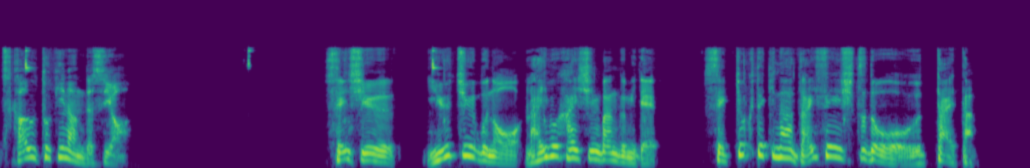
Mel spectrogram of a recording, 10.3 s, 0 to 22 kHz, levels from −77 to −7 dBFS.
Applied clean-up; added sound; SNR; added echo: neural mask model Resemble Enhance denoiser.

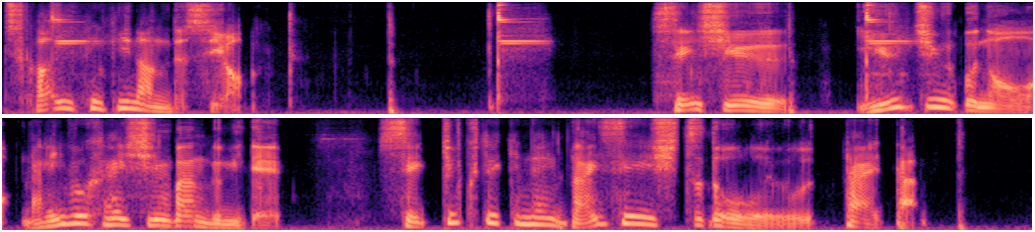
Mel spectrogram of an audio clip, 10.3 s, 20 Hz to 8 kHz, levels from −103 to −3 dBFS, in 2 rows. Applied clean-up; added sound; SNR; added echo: neural diffusion model UNIVERSE++.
